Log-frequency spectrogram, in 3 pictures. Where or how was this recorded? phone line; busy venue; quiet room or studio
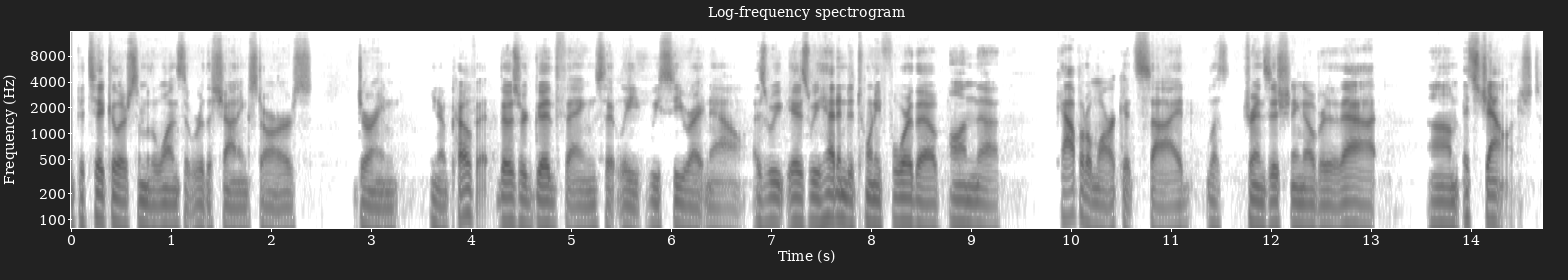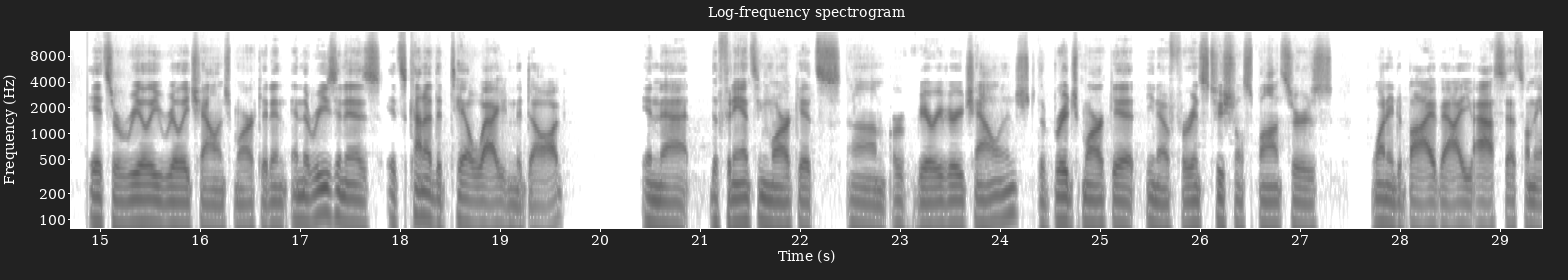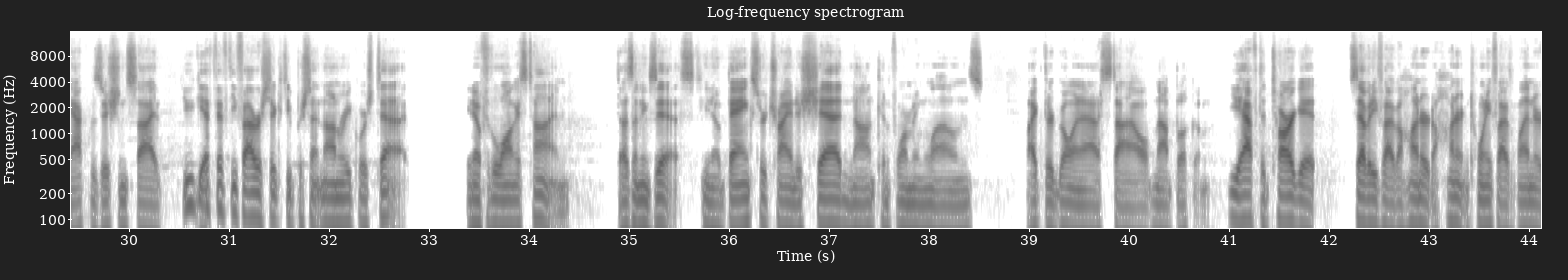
busy venue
